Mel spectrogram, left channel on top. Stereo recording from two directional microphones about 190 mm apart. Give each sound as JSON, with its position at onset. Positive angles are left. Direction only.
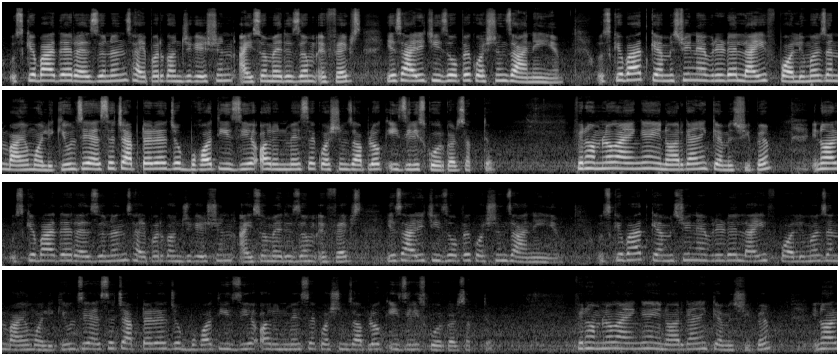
{"t": 0.1, "sound": "a woman's voice", "side_deg": 40}
{"t": 14.1, "sound": "a woman's voice", "side_deg": 40}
